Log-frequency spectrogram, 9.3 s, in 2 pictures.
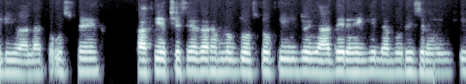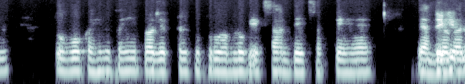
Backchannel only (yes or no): yes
